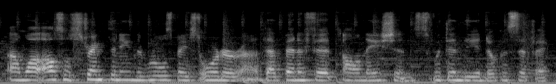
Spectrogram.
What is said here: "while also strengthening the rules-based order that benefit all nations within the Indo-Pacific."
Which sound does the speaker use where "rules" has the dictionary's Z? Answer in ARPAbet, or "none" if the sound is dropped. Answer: Z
